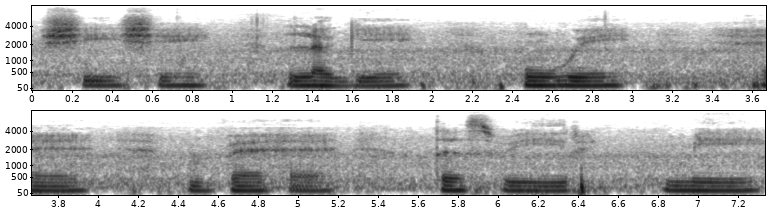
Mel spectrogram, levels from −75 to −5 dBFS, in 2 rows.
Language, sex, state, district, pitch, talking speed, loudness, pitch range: Hindi, male, Haryana, Rohtak, 115 Hz, 55 wpm, -19 LUFS, 110-115 Hz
